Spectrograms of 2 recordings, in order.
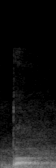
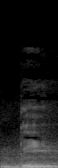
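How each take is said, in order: First: The word ends in a short 'uh' vowel. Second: The word ends in a long 'ee' vowel. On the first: The next word begins with a consonant. "যদি consonant থাকে সেই ওয়ার্ডে, তাহলে বলতে হবে দা" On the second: The next word begins with a vowel. "শুরুতেই ওয়ার্ডের শুরুতেই যদি ভাওয়েল থাকে, তাহলে বলতে হবে দি"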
